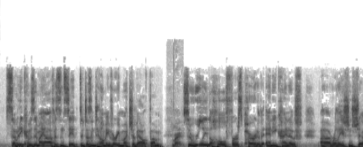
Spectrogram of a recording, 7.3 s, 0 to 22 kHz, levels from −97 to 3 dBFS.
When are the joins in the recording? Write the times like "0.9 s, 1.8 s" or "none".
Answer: 1.6 s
